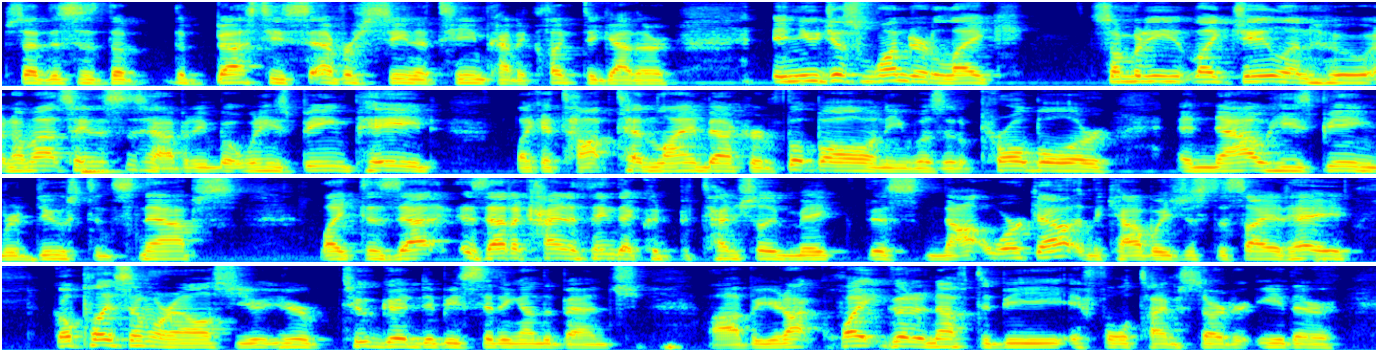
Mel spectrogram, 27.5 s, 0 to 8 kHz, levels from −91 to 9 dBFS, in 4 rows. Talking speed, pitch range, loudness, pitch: 235 wpm, 125-145 Hz, -21 LUFS, 130 Hz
